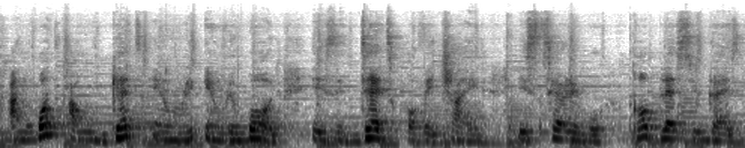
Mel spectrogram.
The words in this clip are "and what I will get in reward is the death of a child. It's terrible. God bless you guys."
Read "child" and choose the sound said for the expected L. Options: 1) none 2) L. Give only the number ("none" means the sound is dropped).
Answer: 2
